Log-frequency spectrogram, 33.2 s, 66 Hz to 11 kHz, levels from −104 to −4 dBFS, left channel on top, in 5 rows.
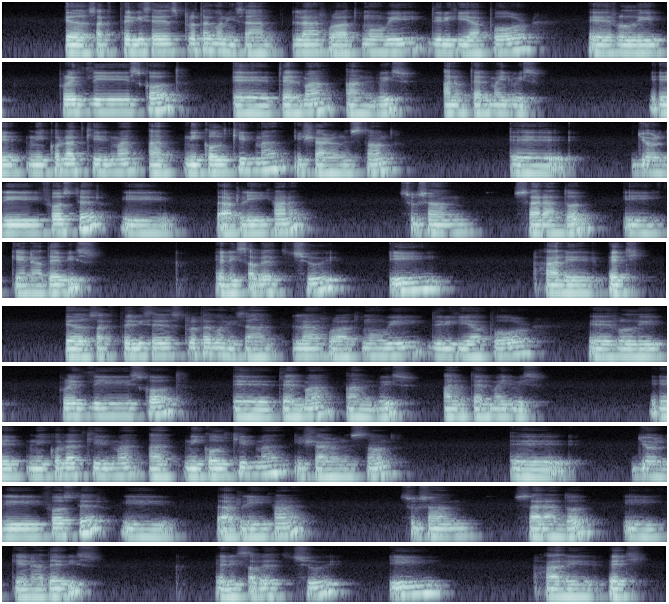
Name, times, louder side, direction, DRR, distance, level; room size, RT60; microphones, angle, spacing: voice 1, 0.6-5.3 5.9-6.6 7.3-8.3 9.0-10.7 11.1-12.0 13.2-17.2 18.4-18.9 19.6-21.7 22.1-22.9 24.0-24.6 25.1-25.8 26.2-27.5 28.7-30.0 30.5-31.0 32.0-33.0, left 1 dB, 50° left, 5 dB, 1.9 m, -26 dB
8.2 x 8.0 x 3.6 m, 0.32 s
head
